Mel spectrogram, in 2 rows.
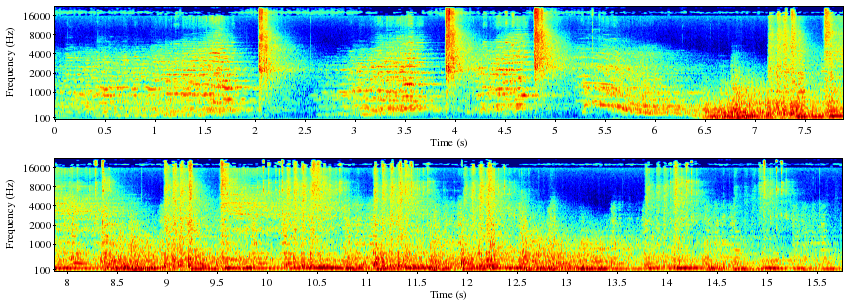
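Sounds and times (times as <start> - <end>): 
full orchestra: 0.0 - 15.7
orchestral slapstick whip cracks: 2.0 - 2.6, 3.9 - 5.6.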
